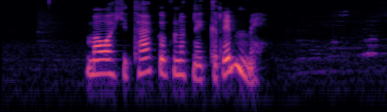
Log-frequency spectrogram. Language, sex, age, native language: Icelandic, female, 40-49, Icelandic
